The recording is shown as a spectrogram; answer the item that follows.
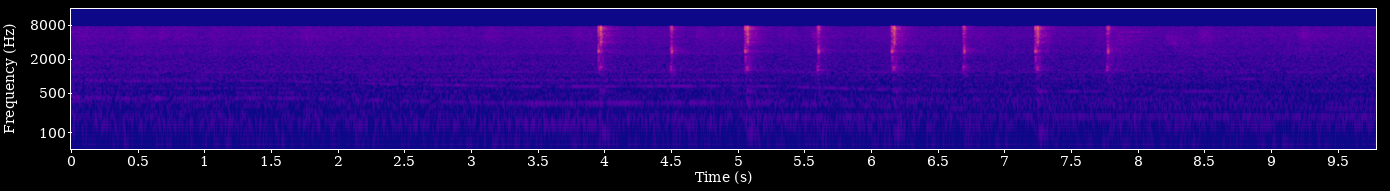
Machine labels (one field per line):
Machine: valve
